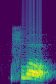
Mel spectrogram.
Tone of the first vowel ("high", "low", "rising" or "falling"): falling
